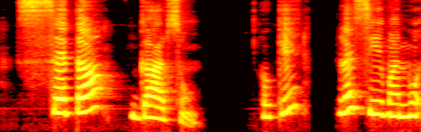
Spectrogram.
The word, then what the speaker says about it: c'est un: But when I pronounce the sentence, I said c'est un. The reason behind this is the first word ends with a consonant, next word starts with a vowel. So in French, you have to pronounce it together.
